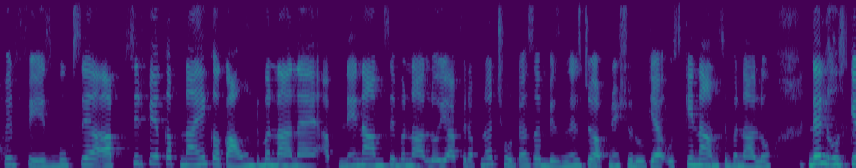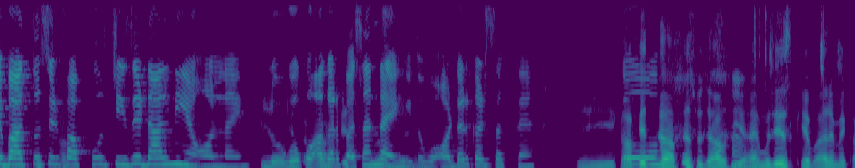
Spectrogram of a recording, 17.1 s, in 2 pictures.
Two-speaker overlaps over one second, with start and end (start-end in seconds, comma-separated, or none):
11.4-12.8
